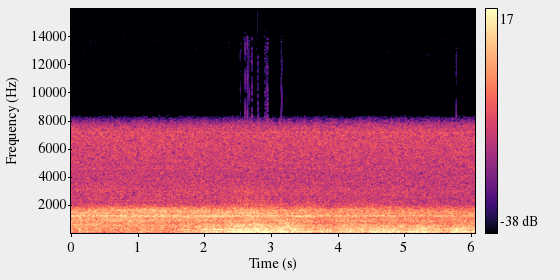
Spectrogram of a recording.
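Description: Thunder rumbling low and continuously, swelling about two seconds in, loudest around the third second, and rolling on after it.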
